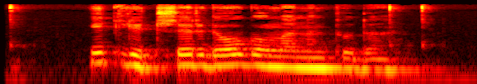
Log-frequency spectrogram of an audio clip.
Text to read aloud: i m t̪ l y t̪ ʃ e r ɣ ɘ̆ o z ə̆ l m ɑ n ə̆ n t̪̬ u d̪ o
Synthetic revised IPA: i t̪ l y t̪ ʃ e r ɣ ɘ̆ o ɣ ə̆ l m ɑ n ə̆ n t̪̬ u d̪ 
